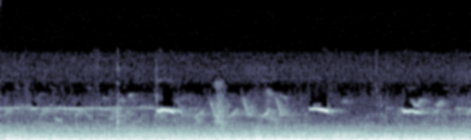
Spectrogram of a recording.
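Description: Small birds chirping, a few short high chirps spread through, over a low rumble of wind on the microphone that swells around the middle.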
